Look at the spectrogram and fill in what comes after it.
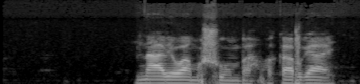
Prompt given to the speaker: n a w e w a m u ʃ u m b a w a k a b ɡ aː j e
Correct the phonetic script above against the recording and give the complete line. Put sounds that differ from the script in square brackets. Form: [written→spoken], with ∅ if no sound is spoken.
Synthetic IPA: n a [w→β] e w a m u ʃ [u→uː] m b a w a k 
